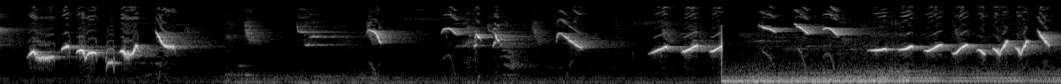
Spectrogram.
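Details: White-rumped shama, afternoon song used as a stimulus for singing: varied fluty whistles and downslurred high notes in bursts with pauses, later a fast run of rising whistled notes over a low background rumble.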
